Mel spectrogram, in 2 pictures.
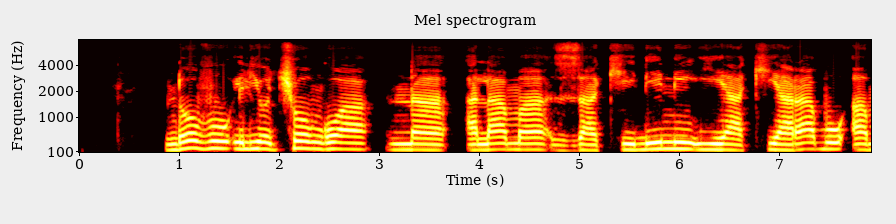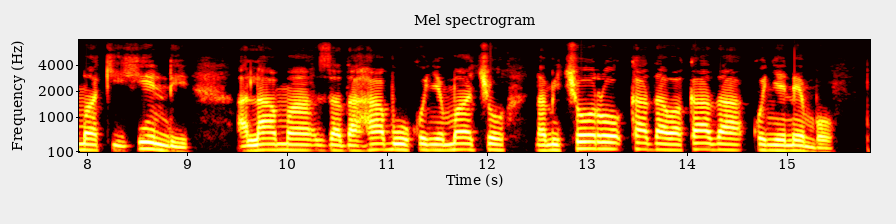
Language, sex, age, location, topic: Swahili, male, 25-35, Mombasa, government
